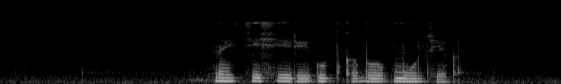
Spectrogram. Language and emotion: Russian, sad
